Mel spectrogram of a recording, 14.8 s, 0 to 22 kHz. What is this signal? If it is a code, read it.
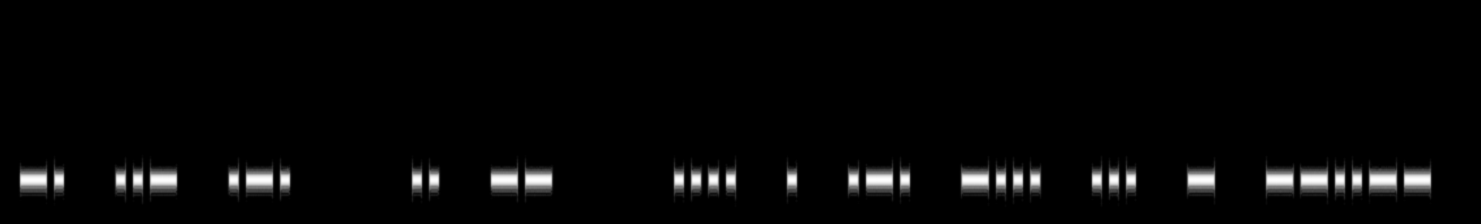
Morse code, heard as a keyed tone, about 14 wpm, spaced as for 10 wpm, 700 Hz. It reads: NUR IM HERBST,
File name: Morsekurs / Witze / Witz 21. Mai 2019, 50 F70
